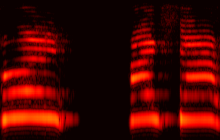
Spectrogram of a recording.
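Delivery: very high-pitched, squeaky soprano voice. Imagining someone whose voice is like a first soprano: very high-pitched voice. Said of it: "their voice was like uh, first soprano Memorex?".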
